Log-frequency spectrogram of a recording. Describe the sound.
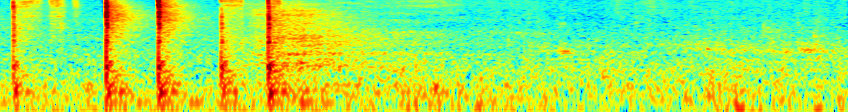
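Writing on a board during a math lecture, as an adjugate matrix is put down: four sharp taps come in quick succession in the first second and a half, followed by faint, quiet scratching.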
